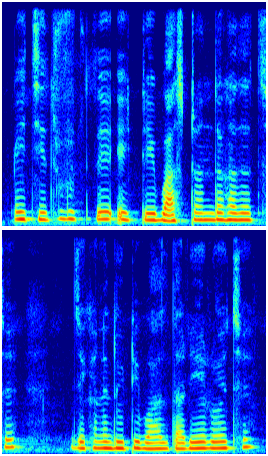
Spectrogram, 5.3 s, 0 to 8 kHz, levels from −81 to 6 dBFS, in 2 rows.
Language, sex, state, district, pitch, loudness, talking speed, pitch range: Bengali, female, West Bengal, Cooch Behar, 235 Hz, -14 LUFS, 135 wpm, 225-255 Hz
